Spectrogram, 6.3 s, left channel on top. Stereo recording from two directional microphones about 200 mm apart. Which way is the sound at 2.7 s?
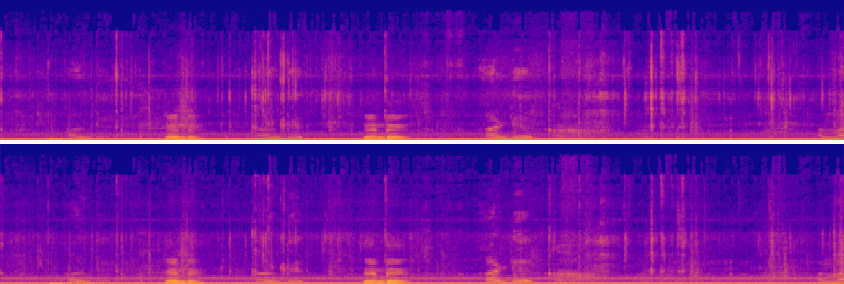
15° right (ahead or behind).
